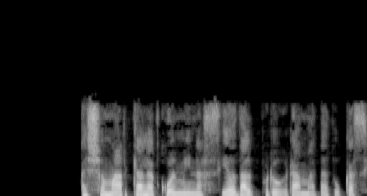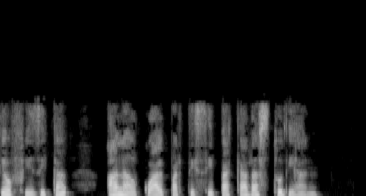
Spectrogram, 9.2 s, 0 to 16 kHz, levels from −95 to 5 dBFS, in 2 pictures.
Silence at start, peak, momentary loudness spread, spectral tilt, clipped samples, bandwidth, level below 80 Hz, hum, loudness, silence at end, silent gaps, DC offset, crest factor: 1 s; -2 dBFS; 9 LU; -5.5 dB/octave; under 0.1%; 8 kHz; -60 dBFS; none; -18 LUFS; 0.65 s; none; under 0.1%; 18 dB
